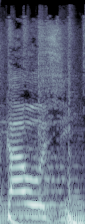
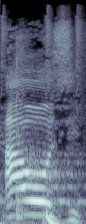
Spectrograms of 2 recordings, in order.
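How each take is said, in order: First: The word starts with a k sound. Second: The word starts without a k sound. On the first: "De même que Kaozi" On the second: "on appelle Aozi"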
